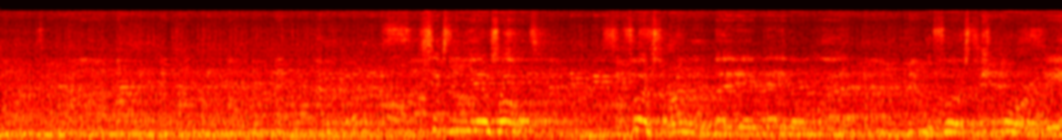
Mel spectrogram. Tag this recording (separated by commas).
Music, Speech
